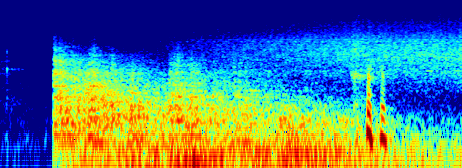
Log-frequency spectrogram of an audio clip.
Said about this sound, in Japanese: 雨降ってます。 雨から 豪雨ですね。 豪雨ですね。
